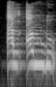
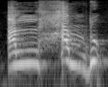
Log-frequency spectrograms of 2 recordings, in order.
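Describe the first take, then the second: First: It is said with no h sound. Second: It has a throaty, strangled h sound. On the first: The speaker calls it wrong. "il y a certains qui disent" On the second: The speaker calls it right. "c'est le ha c'est comme si on vous a étranglé"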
